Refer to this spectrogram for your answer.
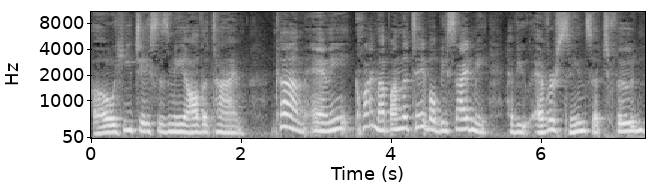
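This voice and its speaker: A woman's raspy put-on character voice, medium in pitch, at a moderate pace. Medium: read story. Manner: grand, breezy.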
